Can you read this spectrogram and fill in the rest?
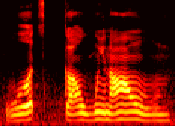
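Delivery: loud, very drawn-out question; slow-talking newcomer. A narrator's reading. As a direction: amble in with a stretched-out drawl. Tiller arrives, man asking.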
